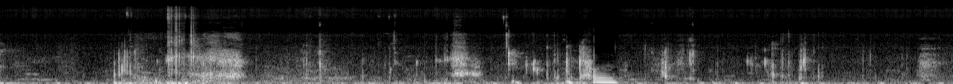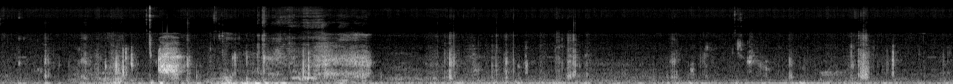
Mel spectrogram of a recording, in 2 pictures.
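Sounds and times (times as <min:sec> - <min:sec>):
chewing and biting ice cream bar: 0:01.2 - 0:02.5, 0:06.6 - 0:19.0
mouth sounds: 0:03.9 - 0:08.2.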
